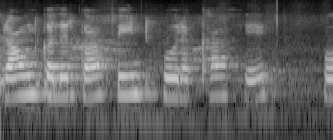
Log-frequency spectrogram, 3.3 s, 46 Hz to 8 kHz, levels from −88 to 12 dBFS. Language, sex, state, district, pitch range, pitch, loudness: Hindi, female, Haryana, Jhajjar, 225-240 Hz, 235 Hz, -18 LUFS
